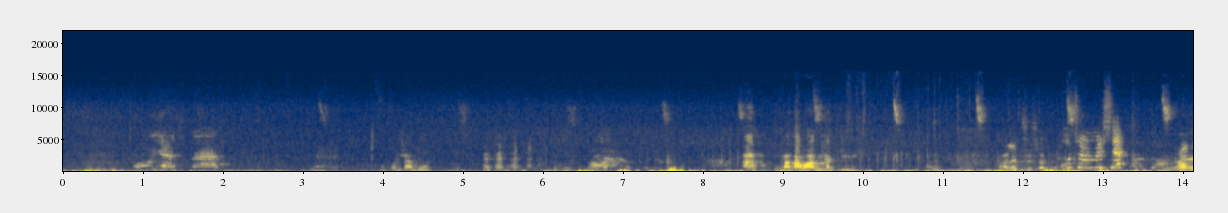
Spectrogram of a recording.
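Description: Young children call out and talk nearby outdoors.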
